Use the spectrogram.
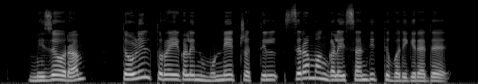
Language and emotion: Tamil, neutral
